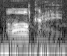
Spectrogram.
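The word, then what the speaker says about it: Ōkami: Well, they have a dash over the O. – It says Okami. – It basically has a dash over it. It's a long O. So it's Okami.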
